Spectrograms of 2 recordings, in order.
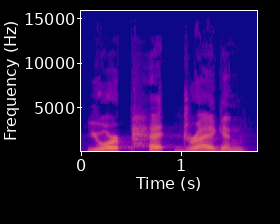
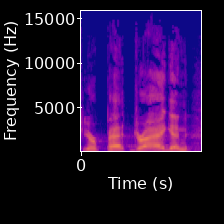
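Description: First: "your pet dragon" drawn out slow and low; savoured slowly. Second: Delighted repeat. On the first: Preacher savouring the Message translation, slow and low. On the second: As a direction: relish "Your pet dragon" with glee. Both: Shown as a demonstration. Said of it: "I love the way that Eugene Peterson says this".

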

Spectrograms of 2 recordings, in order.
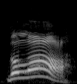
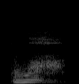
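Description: First: "The law" shouted high and loud. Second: "The law" said softly and low; quiet. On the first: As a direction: hammer out "The law". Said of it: "what was enchanting us". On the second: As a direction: drop "The law" to a hush. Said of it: "contrast law and grace". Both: Shown as a demonstration.

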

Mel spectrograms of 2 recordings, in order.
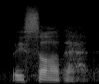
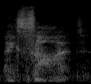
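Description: First: Said in the usual way. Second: Breathy whispered repeat. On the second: Shown as a demonstration. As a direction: whisper it like a secret.

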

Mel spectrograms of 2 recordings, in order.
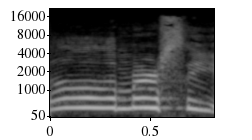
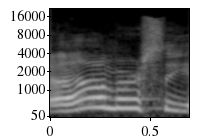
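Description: First: Much higher, yelped mercy; a kid giving up in pain; whiny child. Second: Much higher, louder yelp of mercy; a squealing schoolboy giving up; whiny child. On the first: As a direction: squeal it like a hurt schoolboy. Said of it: "the weak one would be like". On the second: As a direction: cry out like a beaten kid. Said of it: "you just go". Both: Retold or imitated.

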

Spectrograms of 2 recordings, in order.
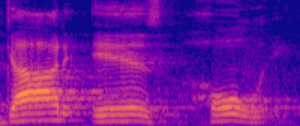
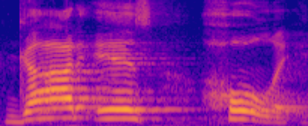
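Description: First: Slow, hushed awe; quiet reverent. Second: Slow, louder proclamation; slow emphatic repeat; emphatic declaration. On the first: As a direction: say it slowly in reverence. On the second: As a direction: declare it with weight. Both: Pretend. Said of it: "Isaiah would have used that word".

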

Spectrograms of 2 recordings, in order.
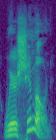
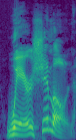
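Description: First: High, alarmed question from the father; a father suddenly missing his son, pitched high. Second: Drawn out, anxious and high; slow, worried repeat. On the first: Father asking his sons where Shimon is, alarmed. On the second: Father pressing his sons about Shimon, slow and anxious. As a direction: stretch each word, the worry sinking in. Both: Acted.

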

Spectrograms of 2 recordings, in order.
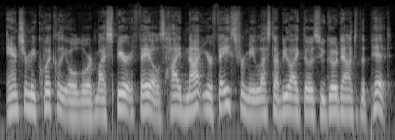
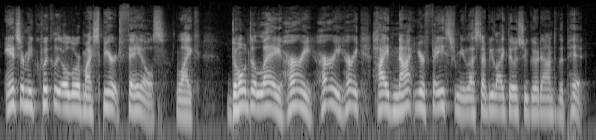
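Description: First: Said in the usual way. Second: Higher, louder urgent begging; frantic prayer for help, hurry hurry; desperate plea. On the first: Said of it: "this is the voice of someone who's crying out". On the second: Acted. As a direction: cry out to God like you're drowning. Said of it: "you feel like".

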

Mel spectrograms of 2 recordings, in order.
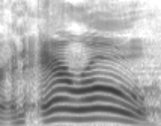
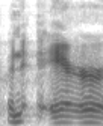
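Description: First: Arrow landed with a short a, ar-row, a bit louder; arrow punchline. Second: Error with a plain open e, ehr-er; error said plainly. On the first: Preacher landing his straight-as-an-arrow pun, slightly louder. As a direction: land arrow as the pun's payoff. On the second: Preacher setting up his straight-as-an-arrow pun, plainly. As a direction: say error as the ordinary word. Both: Shown as a demonstration. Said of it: "straight S".

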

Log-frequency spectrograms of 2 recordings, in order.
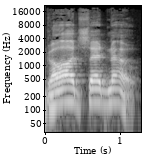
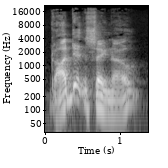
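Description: First: Slow, dismissive "God said no"; mock quote. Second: Said in the usual way. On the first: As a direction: drag out "God said no" as the wrong teaching. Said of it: "I've heard people saying".

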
